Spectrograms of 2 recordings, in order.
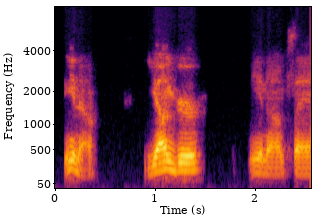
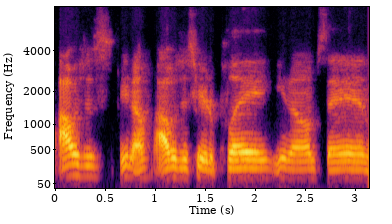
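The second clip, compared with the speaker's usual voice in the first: higher-pitched, casual brush-off; imitating a breezy shrug-it-off kid; put-on nonchalance; 7 semitones higher than usual. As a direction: act like winning never mattered. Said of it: "just super nonchalant and be like".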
